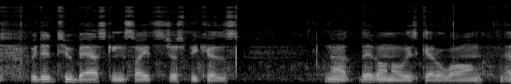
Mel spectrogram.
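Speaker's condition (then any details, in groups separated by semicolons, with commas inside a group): No condition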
